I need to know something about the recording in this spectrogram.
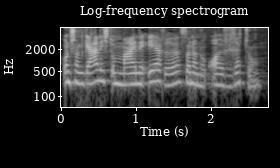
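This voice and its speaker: Earnest male teacher figure, read by a woman with firm emphasis, pitched a touch high. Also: steady tone, normal speed, close to an everyday voice. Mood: earnest, insistent.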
